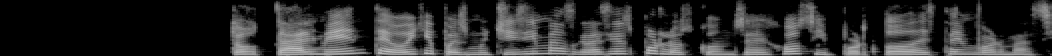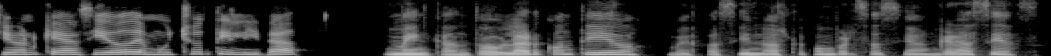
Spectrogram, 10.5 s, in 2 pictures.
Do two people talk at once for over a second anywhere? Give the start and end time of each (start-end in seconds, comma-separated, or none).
none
